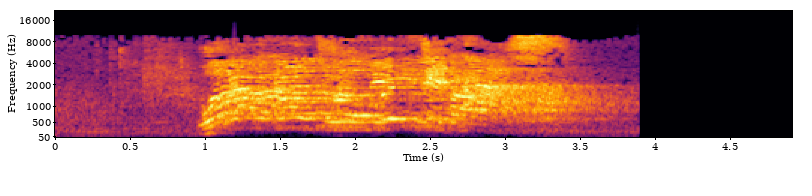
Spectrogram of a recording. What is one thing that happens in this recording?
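A group of young men and women shout a greeting together.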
